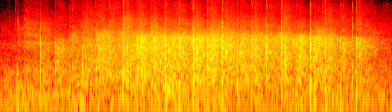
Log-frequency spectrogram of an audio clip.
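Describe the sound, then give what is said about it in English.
An audience applauds the Savior during a church worship service, steadily for several seconds, a dense wash of many hands clapping with a few sharp, louder claps standing out at irregular moments before it fades. “If you are new to us and have noticed applause at different points throughout the worship, we'd want you to know that we're not applauding the people.”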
